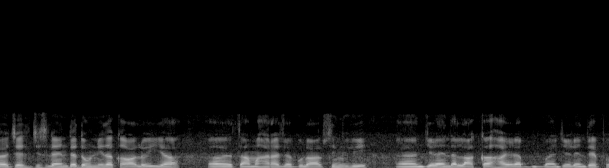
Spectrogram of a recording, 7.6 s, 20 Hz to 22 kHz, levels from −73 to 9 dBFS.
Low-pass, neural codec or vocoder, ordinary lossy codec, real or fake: 7.2 kHz; none; none; real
